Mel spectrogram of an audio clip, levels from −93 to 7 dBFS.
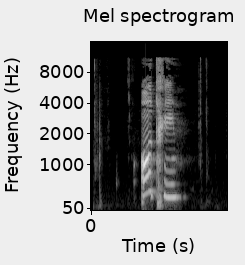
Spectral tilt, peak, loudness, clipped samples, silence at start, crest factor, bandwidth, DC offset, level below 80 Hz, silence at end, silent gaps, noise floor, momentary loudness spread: -2 dB/octave; 0 dBFS; -15 LUFS; under 0.1%; 1 s; 20 dB; 11.5 kHz; under 0.1%; -58 dBFS; 0.95 s; none; -68 dBFS; 11 LU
